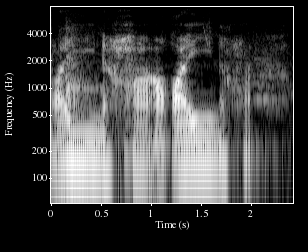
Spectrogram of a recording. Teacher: আইনটা হবে 2 নম্বর মাখরাজ হলকের মধ্যখান থেকে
